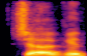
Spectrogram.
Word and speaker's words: Czech: Country का नाम है जिसको मैं कभी बोलता था ज़ेक रिपब्लिक, मुझे भी नहीं पता था इसका सही प्रोनाउंसिएशन क्या है, लेकिन मुझे एक ज़ेक रिपब्लिक के ही एक इंसान ने बोला कि इसको चेक बोला जाता है, चेक रिपब्लिक।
